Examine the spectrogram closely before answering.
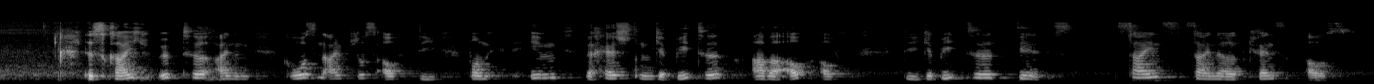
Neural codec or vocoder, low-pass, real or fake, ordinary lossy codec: none; 7.2 kHz; real; none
